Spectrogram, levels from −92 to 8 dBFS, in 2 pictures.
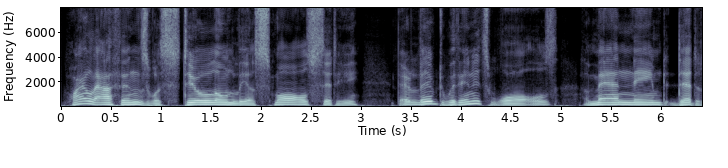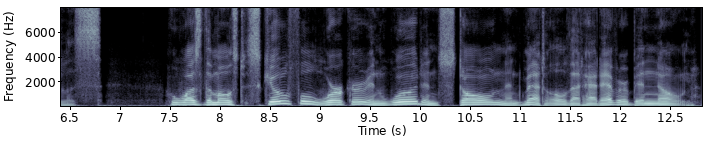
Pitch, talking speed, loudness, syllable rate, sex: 140 Hz, 160 wpm, -16 LUFS, 4.4 syllables/s, male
